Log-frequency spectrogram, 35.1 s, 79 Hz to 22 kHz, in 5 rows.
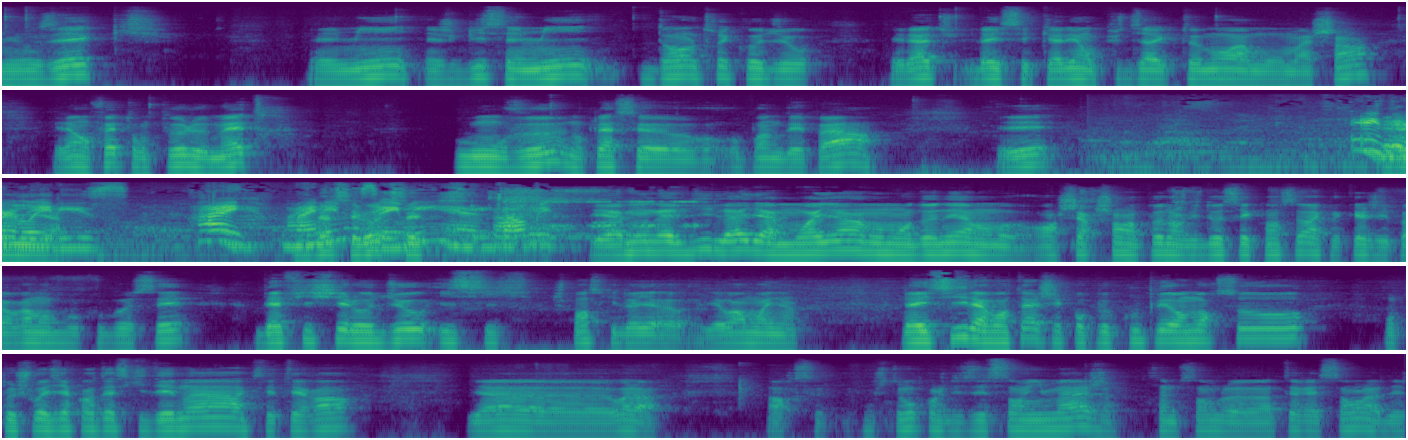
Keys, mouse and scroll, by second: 4.7 click, 6.1-10.8 drag, 12.2 space, 16.6 space, 30.2-31.1 scroll down 7, 31.1 scroll down 3, 31.8-33.9 middle drag, 33.9-35.1 scroll down 3.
